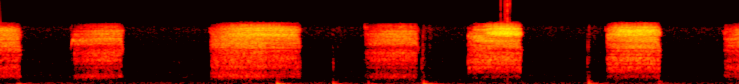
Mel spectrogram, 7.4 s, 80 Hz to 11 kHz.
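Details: Barn owl mother and four chicks at the nest, France, 30 August 2021; around eight harsh hissing bursts of varying length in irregular rhythm, with occasional knocks and a sharp click.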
